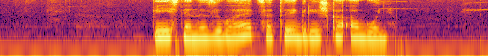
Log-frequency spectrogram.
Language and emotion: Russian, neutral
